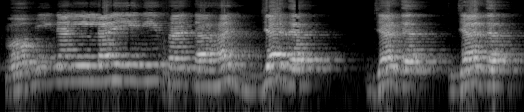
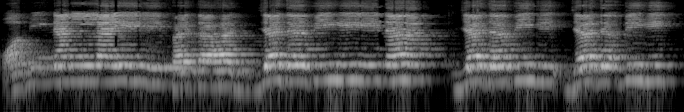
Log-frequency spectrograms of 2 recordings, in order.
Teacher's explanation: Beza dia apabila anda baca wa minal lail, kalau anda berhenti dia akan jadi qalqalah kubra. Jadi bunyi dia kuat sikit.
